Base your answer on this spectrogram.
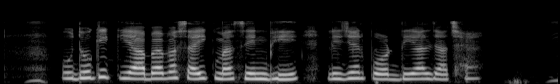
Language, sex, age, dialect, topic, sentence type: Magahi, female, 18-24, Northeastern/Surjapuri, banking, statement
